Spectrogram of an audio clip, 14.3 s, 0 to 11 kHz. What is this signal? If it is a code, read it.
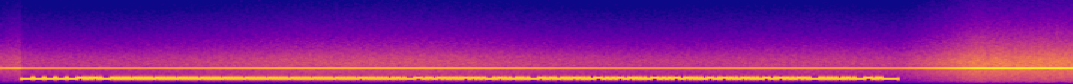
RTTY (50 baud, 170 Hz shift), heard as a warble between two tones, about 810 Hz centre, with a steady whistle near 2140 Hz. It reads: RYRYRYRYRYRYRYRYRYRYRY F2TB DE VA6HGR 589 589 930 930 F2TB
